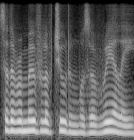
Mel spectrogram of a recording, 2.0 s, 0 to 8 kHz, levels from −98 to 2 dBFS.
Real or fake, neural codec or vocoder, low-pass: fake; codec, 16 kHz, 0.2 kbps, FocalCodec; 7.2 kHz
